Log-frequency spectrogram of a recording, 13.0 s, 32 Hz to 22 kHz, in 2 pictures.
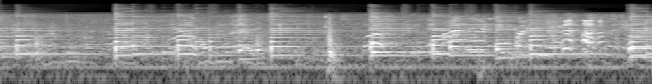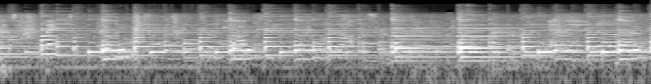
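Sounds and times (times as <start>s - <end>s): banjo picking bluegrass: 0.0s - 13.0s.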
